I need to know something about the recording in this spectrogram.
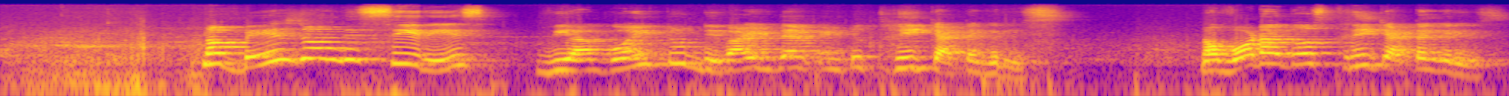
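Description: A woman speaks clearly and with animation into a close microphone.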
